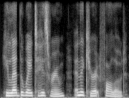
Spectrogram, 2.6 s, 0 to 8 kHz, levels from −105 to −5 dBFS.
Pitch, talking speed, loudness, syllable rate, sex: 205 Hz, 255 wpm, -18 LUFS, 6.5 syllables/s, female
